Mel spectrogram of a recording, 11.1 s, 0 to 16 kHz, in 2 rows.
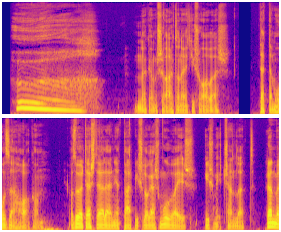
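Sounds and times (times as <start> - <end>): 
person yawning: 0.2 - 2.0
speech: 0.3 - 0.7, 2.8 - 4.6, 5.2 - 11.0.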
